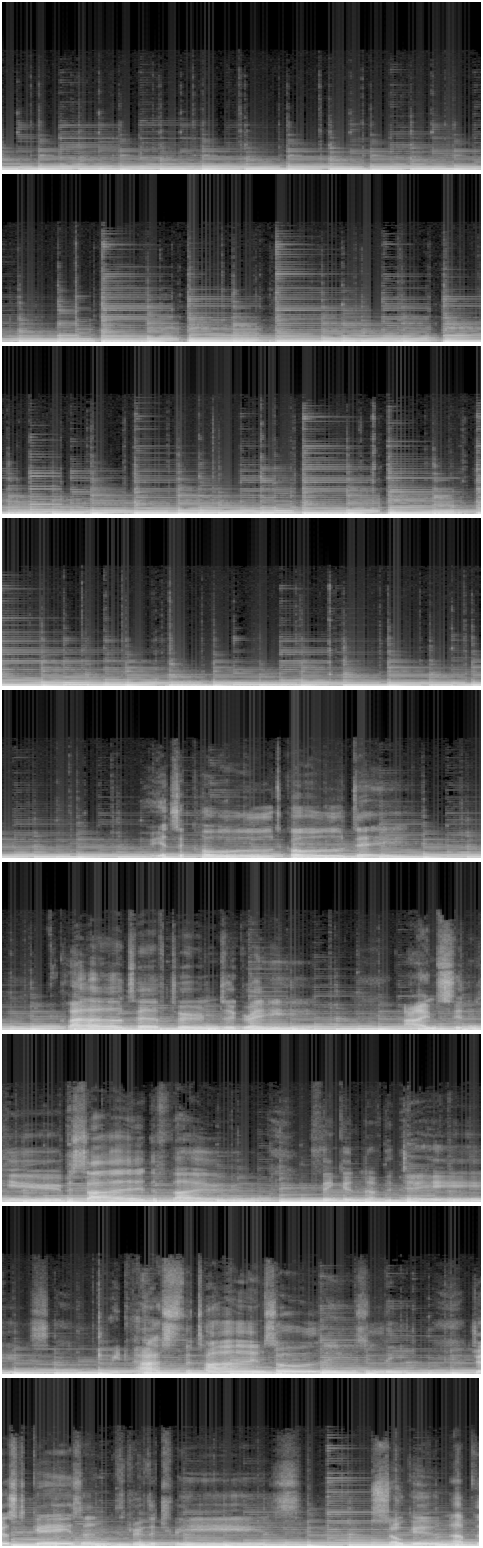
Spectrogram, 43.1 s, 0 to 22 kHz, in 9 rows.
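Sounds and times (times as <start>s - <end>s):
acoustic guitar strumming: 0.0s - 43.0s.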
